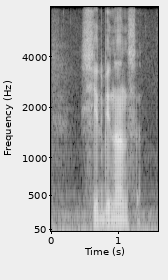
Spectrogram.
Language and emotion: Russian, neutral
